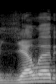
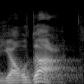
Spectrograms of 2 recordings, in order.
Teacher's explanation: there were a bunch of words in Hebrew that when you make them feminine the e sound changes to an ah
